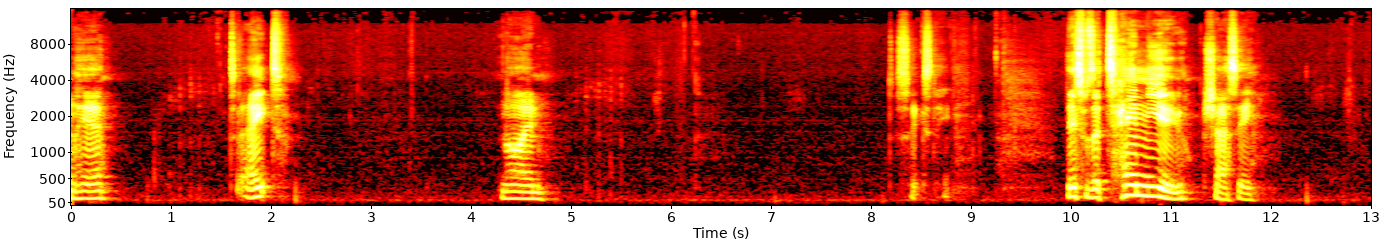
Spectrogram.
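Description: A middle-aged man speaks calmly and clearly into a close microphone, in short bursts with pauses.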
